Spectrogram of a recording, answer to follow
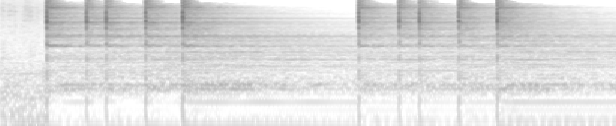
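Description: A cymbal struck with a stick in two quick groups of five, each stroke ringing briefly and dying away. Thin Meinl cymbal sustain control magnets are clamped near the bell: they deaden it just a little, and a little wash still sustains.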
